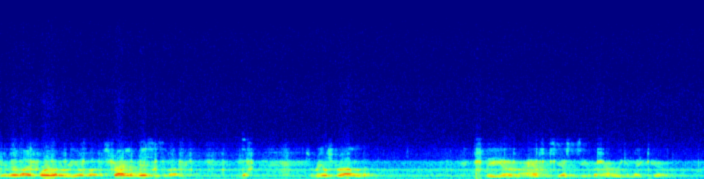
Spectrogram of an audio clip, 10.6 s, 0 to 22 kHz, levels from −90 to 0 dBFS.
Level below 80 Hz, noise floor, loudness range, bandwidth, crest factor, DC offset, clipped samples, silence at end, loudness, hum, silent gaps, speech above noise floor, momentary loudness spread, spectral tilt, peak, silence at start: -56 dBFS; -45 dBFS; 8 LU; 5.2 kHz; 16 dB; under 0.1%; under 0.1%; 0 s; -25 LUFS; none; none; 20 dB; 23 LU; -6 dB/octave; -10 dBFS; 0 s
